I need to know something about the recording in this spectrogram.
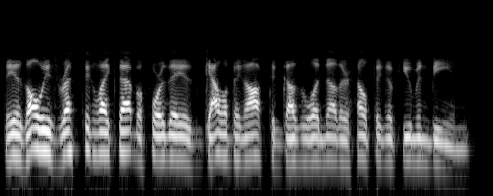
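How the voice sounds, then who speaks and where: A man voicing an excitable, friendly storybook giant who mangles his words in folksy, childlike grammar. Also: mid-range voice, quick pace, no echo, phone-quality sound, voice pushed up, lightly acted. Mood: eager, explaining.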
